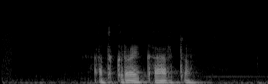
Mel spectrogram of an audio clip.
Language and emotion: Russian, neutral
